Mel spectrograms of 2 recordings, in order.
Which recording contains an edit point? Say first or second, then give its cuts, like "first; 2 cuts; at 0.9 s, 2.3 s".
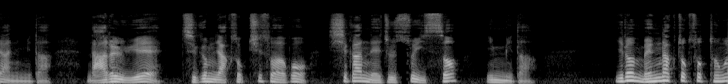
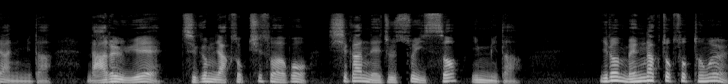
second; 1 cut; at 4.7 s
